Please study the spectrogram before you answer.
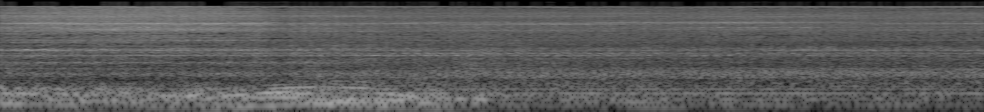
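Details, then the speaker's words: Old-model Hyundai Santro that missed and stalled in first and second gear with poor sudden acceleration; after fuel motor and injector cleaning failed, a used part swap cured it: smooth steady four-cylinder idle, no stumble; healthy. "അപ്പോ നമ്മൾ പഴയ second range മേടിച്ചു മാറ്റിയപ്പോഴാണ് ഈ complaint മാറിയട്ടോ."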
